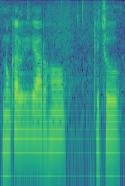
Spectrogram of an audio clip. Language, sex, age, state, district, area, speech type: Santali, male, 30-45, West Bengal, Purba Bardhaman, rural, spontaneous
